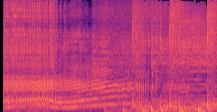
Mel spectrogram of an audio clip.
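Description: A car engine held at high revs, dipping about a second in as the car launches, then climbing steadily in pitch as it accelerates. About two and a half seconds in, rock music with a steady drum beat takes over.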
